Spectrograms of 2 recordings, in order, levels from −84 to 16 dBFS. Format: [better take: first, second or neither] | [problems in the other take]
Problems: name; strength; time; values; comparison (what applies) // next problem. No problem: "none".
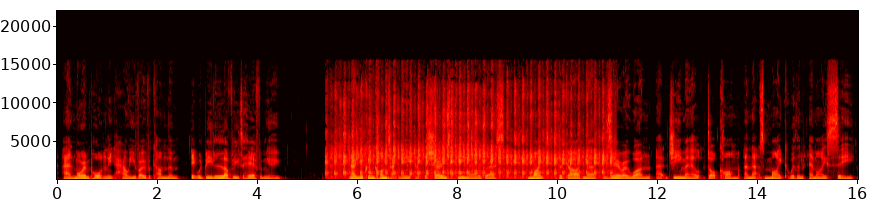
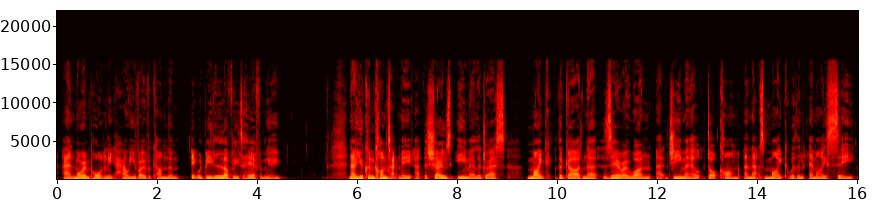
second | dog barking; loud; from 5.5 to 11 s; peak 3 dB above the speech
